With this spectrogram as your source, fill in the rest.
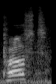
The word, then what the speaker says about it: Prost: Prost? Prost, yeah.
